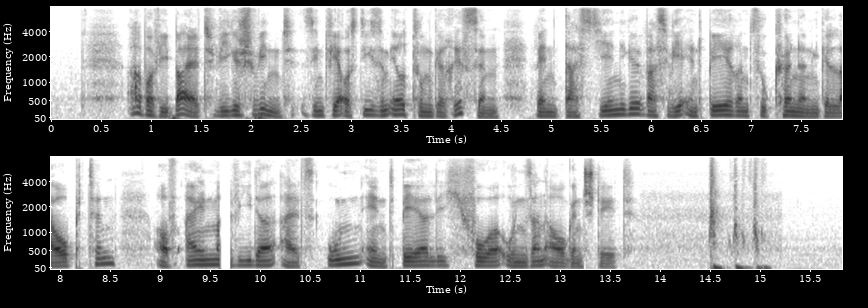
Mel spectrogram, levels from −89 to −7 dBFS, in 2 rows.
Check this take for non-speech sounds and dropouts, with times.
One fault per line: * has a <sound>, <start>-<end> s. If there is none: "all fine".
* has a dropout, 9.6-9.7 s
* has a whoosh, 14.5-15.1 s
